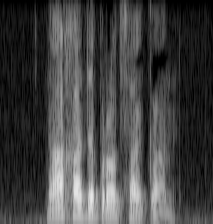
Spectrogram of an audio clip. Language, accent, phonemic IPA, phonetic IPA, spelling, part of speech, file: Armenian, Eastern Armenian, /nɑχɑdəpɾot͡sʰɑˈkɑn/, [nɑχɑdəpɾot͡sʰɑkɑ́n], նախադպրոցական, adjective / noun, Hy-նախադպրոցական.ogg
- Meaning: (adjective) preschool; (noun) preschooler, preschool child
